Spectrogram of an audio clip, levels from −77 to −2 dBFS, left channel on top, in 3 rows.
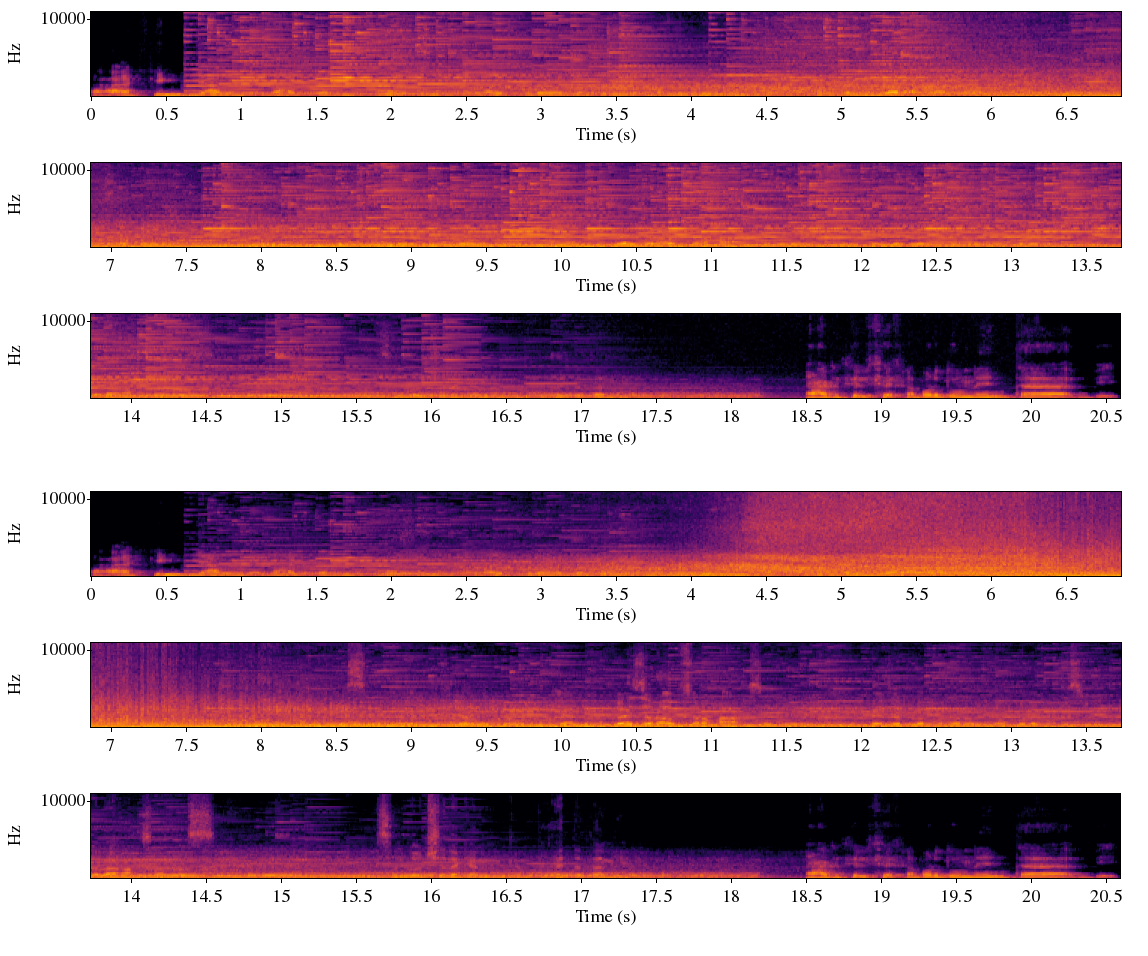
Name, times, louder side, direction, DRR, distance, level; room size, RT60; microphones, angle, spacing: voice 1, 0.0-7.5 18.5-20.5, left 2 dB, 20° left, 0.8 m, -28 dB
Harp, 0.6-17.9, left 7 dB, 75° left, 0.6 m, -28 dB
sound 1, 0.7-18.2, equal, 15° right, 1.0 m, -28 dB
Fixed-wing aircraft airplane, 1.9-18.6, right 4 dB, 35° right, 0.4 m, -25 dB
voice 2, 7.0-7.4 8.5-14.8 15.5-17.3, right 2 dB, 55° right, 0.8 m, -28 dB
14.5 x 6.0 x 3.4 m
head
